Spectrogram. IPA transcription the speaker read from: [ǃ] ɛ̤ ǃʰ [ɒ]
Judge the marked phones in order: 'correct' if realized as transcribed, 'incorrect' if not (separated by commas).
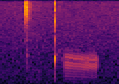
incorrect, correct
